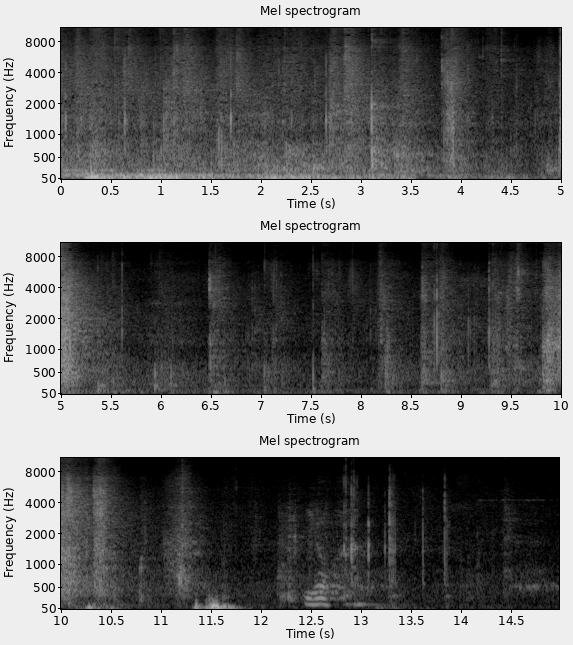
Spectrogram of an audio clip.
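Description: Footsteps scuffing and crunching on the gritty dirt floor of a concrete tunnel, irregular and fairly quiet, with a low rumble during the first few seconds.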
